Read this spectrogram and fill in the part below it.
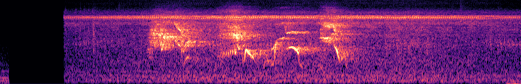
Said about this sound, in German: Hier summt und brummt es. Bienen, Grashüpfer und besondere Pflanzenarten, die in der lauten asphaltierten Großstadt keinen Platz mehr finden, finden auf Brachen neuen Lebensraum.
